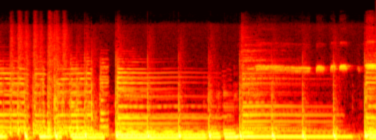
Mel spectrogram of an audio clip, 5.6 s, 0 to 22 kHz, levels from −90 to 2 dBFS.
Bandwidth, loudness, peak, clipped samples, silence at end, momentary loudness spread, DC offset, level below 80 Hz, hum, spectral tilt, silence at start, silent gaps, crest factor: 11 kHz; -15 LUFS; -2 dBFS; under 0.1%; 0 s; 3 LU; under 0.1%; -24 dBFS; none; -7 dB/octave; 0 s; none; 12 dB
